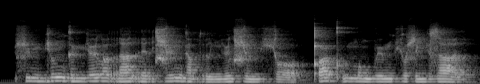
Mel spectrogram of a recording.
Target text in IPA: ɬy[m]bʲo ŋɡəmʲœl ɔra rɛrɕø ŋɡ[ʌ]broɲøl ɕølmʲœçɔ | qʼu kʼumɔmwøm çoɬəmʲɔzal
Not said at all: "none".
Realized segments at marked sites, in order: m, a

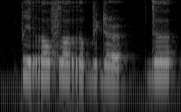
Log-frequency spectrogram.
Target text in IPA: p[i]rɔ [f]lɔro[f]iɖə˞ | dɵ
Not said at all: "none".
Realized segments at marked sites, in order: i, f, b

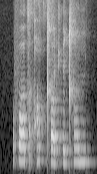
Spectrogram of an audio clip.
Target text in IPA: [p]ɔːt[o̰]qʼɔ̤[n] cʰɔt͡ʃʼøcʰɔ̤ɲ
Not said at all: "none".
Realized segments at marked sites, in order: f, o̰, t

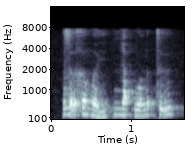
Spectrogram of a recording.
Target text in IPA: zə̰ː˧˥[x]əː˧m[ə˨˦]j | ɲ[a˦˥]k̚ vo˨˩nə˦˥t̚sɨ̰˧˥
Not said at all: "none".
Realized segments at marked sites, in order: x, ə˧˩˨, a˨˩

